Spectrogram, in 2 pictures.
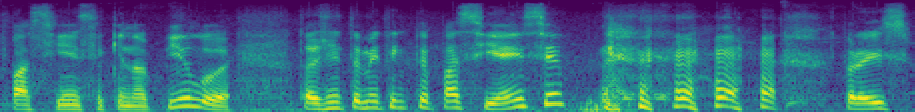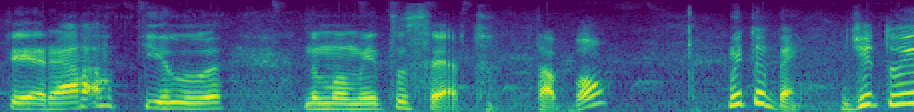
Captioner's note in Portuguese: risos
